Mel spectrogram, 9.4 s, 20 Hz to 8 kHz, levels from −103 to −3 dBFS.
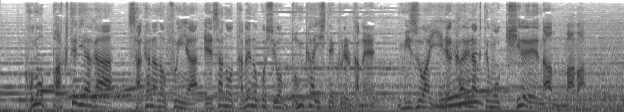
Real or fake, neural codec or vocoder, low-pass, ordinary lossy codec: real; none; 7.2 kHz; none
